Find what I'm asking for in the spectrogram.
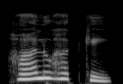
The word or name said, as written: ಹಾಲುಹಕ್ಕಿ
